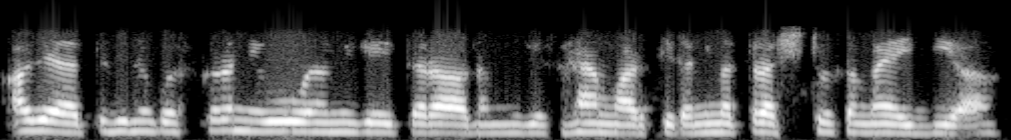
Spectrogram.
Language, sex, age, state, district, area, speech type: Kannada, female, 30-45, Karnataka, Tumkur, rural, conversation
